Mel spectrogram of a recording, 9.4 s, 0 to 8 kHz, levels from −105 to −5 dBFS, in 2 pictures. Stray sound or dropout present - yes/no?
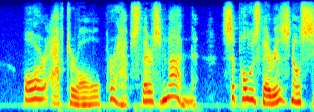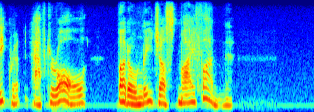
no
